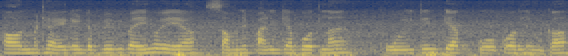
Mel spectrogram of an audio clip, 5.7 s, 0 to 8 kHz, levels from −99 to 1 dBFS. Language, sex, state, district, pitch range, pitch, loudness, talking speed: Punjabi, male, Punjab, Kapurthala, 180-190 Hz, 185 Hz, -22 LUFS, 180 wpm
